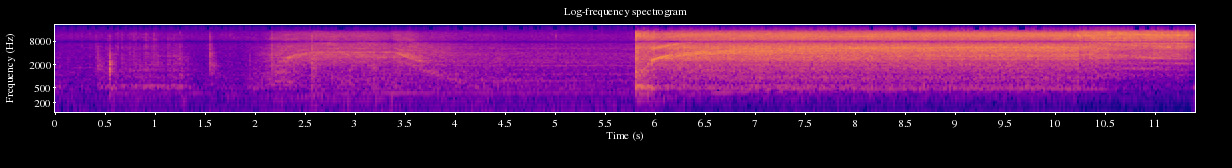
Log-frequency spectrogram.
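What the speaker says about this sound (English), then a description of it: "Cutting my metal right now to the sizes I need so I can weld it" Aluminum metal pieces being cut to size with a power saw, a quieter whine rising and falling at first, then a loud, steady, high-pitched cutting screech that runs on to the end, close to the listener.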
